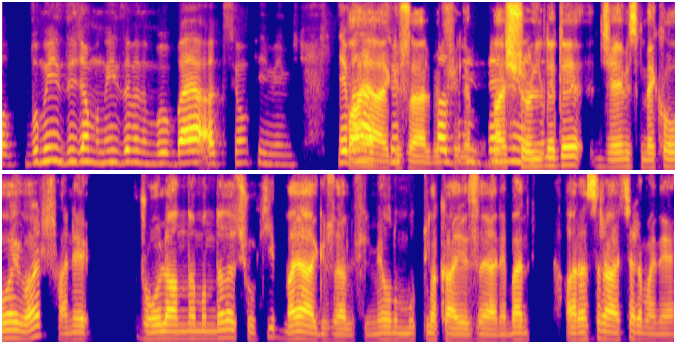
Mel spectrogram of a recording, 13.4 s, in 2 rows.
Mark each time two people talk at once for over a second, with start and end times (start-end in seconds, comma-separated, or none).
3.5-5.5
